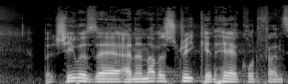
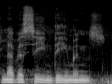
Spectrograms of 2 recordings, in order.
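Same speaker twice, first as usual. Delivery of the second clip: ordinary talk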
